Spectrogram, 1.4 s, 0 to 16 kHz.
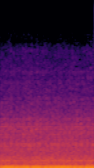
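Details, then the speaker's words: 2014 Harley-Davidson Electric Glide started in neutral for an oil change: the oil light goes out, and the V-twin idles steady and even with a deep beat and no ticking or knocking; it sounds healthy. "Oil light goes out, we'll let her run, sounds really, really good."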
